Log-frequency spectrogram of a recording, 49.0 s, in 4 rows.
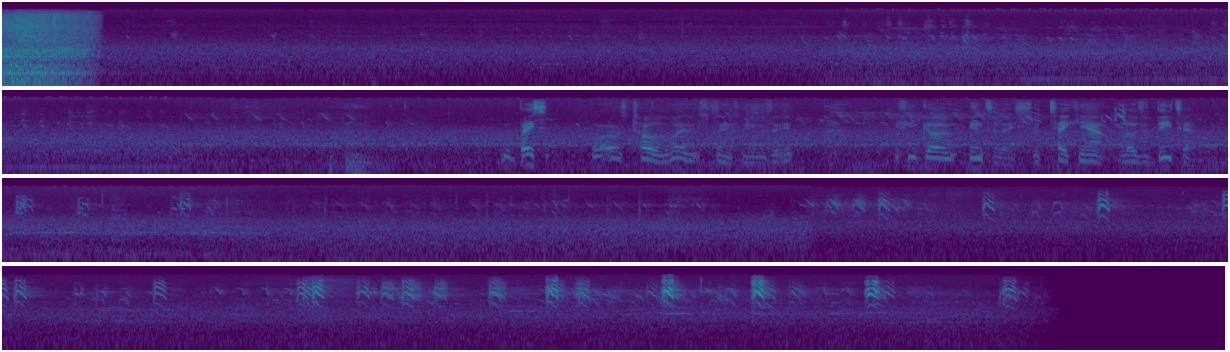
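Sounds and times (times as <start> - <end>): birds calling: 8.4 - 31.6, 39.2 - 46.0.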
